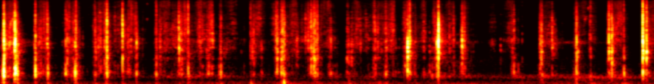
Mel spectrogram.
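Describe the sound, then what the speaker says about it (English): A deck of oracle cards is shuffled by hand in a quick, uneven series of crisp riffling and slapping bursts with short pauses between them. The sound is close and clear, with no voices. "bit of a messy shuffle there"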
